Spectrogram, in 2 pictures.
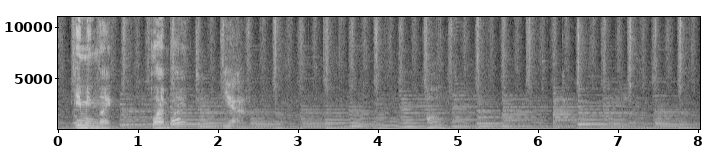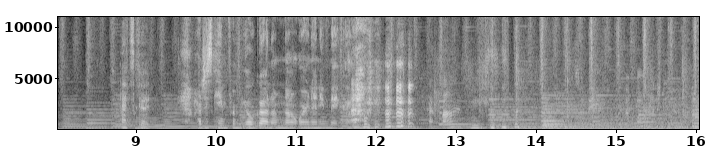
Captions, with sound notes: You mean, like, blind blind? Yeah. Oh. That's good. I just came from yoga and I'm not wearin' any makeup. [laughs] Have fun. [chattering]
